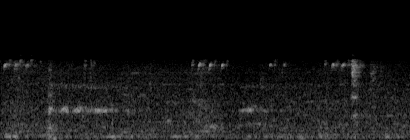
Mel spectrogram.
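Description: Near silence with faint, short bird chirps in quick little groups near the start and about three and five seconds in, and a faint click about five seconds in.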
